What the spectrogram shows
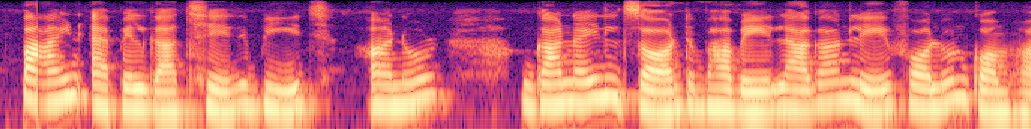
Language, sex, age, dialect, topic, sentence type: Bengali, female, 18-24, Rajbangshi, agriculture, question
